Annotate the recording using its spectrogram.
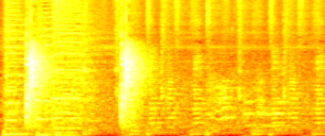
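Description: Two sharp clicks of billiard balls during a three-cushion shot, about a second and a quarter apart, each ringing briefly. They sound over background music with steady low notes.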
